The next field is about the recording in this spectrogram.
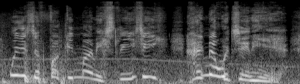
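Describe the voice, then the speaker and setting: Cocky mobster, wildly swinging pitch. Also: male voice, wildly swooping pitch, moderate pace, very noisy, full character voice. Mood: menacing. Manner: wise-guy swagger, profane. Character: skinny Italian-American mob collector, cocky, hot-headed tough guy. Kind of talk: audio drama acting.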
